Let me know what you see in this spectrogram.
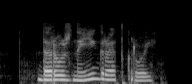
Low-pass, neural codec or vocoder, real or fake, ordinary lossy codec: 7.2 kHz; codec, 16 kHz, 4.8 kbps, FACodec; fake; Opus, 32 kbps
